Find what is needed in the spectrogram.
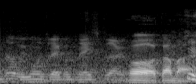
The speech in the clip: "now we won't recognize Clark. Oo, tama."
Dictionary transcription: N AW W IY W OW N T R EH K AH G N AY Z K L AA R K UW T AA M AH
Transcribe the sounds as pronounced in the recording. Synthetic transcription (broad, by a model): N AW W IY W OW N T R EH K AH N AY S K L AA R AO T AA M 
